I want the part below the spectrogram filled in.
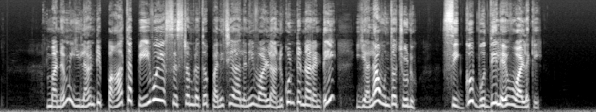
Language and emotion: Telugu, disgusted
